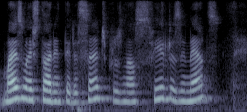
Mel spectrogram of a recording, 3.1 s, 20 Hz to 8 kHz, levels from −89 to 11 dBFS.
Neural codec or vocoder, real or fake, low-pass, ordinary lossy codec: none; real; none; none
